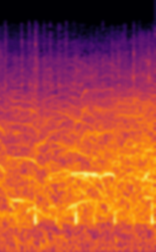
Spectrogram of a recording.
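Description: Football stadium crowd: many voices shouting and cheering from the stands at once, over a short regular knock about twice a second.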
